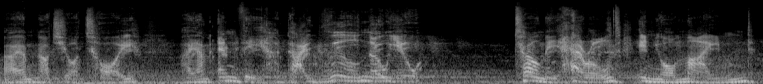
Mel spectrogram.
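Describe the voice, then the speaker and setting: An actor playing a gloating, malicious shapeshifting demon in a video game, theatrical and taunting. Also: male voice, mid-range voice, sing-song, slow pace, music in the background. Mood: furious, demanding. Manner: menacing, taunting, theatrical with sudden shouts. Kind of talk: dramatic video game acting.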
